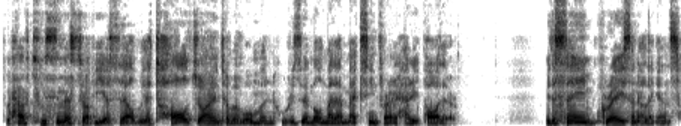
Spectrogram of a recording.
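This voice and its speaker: A man, reading his own personal essay aloud in a measured, wry way. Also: very deep voice, a little mellow, slightly rough, rough recording. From Iran. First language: Persian. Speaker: guest storyteller.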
